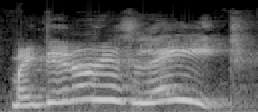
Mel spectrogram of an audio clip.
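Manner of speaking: high, whiny pet voice; dog voice. Pretend. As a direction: speak for the dog, high and put-upon. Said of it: "Mayhem is here to voice her opinions".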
